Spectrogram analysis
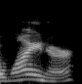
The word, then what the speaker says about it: Weiner: i went to college i changed the pronunciation to weiner but i think the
